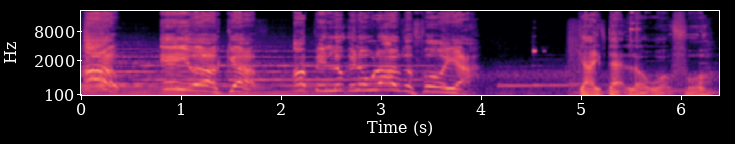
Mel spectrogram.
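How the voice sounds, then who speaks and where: Rough Cockney bandit sidekick, high-pitched for a man, animated, colloquial, loyal, loud music behind. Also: a little slow, exaggerated voice. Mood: excited, relieved. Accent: British, Cockney. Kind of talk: video game character acting.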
